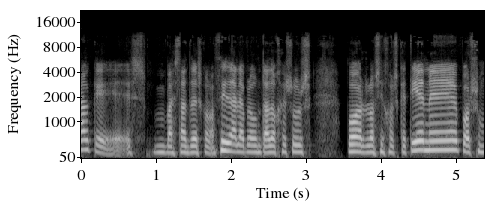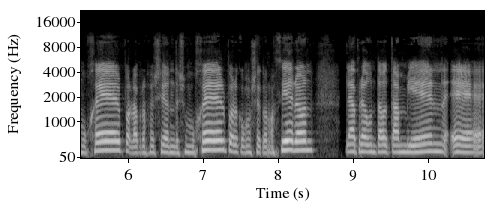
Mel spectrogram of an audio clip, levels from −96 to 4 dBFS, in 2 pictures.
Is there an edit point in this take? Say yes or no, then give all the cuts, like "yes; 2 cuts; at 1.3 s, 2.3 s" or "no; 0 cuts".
no; 0 cuts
